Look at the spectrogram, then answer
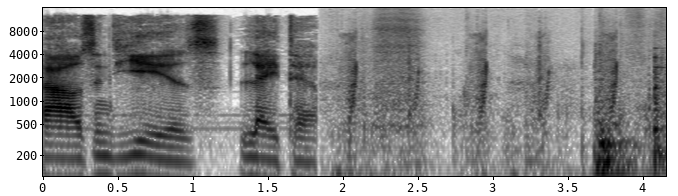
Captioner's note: squelching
